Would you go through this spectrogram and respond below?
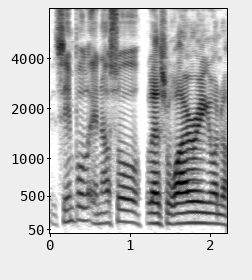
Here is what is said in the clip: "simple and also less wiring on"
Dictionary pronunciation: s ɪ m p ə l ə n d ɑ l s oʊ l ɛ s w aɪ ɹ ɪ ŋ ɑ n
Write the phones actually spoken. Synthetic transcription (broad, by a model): s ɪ m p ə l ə n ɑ s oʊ l ɛ s w aɪ ɹ ɪ ŋ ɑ n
